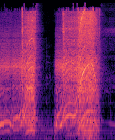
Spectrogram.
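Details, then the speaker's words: Drill in forward at full speed gives bursts of a very high screaming whine, far too fast, with heat felt at once. It runs at correct speed in reverse. Suspected damaged Hall effect sensor, switch or controller; motor overspeed, unconfirmed. "Holy hell. That is running so fast. How does it even do that?"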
